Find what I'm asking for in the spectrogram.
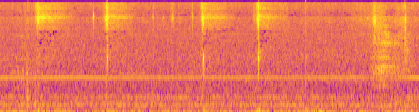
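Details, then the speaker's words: Small DC blower motor after disassembly, cleaning and light brush lubrication: even low hum with a steady thin tone, no squeal or scraping. It now spins freely and silently where it was squeaking or stuck before. "Now it spinns freely and without any noises!"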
